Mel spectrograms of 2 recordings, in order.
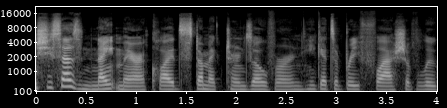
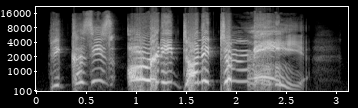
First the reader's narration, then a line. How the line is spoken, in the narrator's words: Clyde shouts loud enough to have half the sixth form turn around and stare at him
